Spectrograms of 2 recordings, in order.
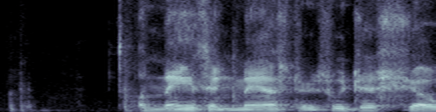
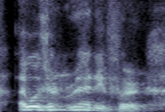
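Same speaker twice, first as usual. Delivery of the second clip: flustered protest; 7 semitones higher, 4 dB louder, faster than usual. Retold or imitated. Beaten hustler protests.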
